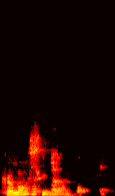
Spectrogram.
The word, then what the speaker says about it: Colosimo: your name wrong but is it colossum that's right colossum all right I'm seeing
